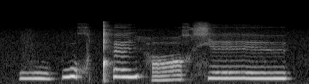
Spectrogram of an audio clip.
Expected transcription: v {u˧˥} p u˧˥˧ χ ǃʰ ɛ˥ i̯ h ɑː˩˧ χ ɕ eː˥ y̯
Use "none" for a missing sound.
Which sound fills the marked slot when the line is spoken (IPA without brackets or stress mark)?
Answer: u˨˩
